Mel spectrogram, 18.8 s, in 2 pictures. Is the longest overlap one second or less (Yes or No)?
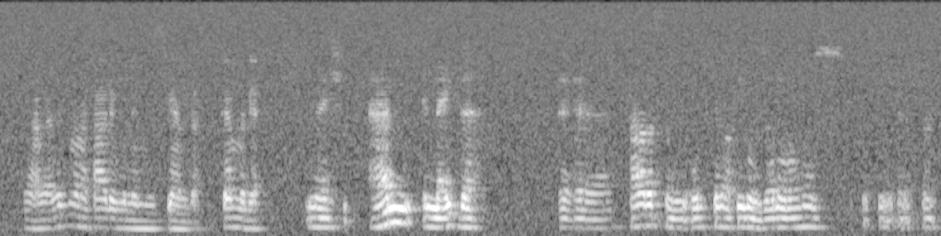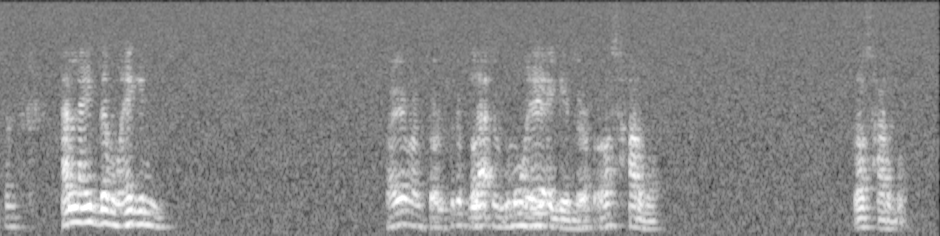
No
